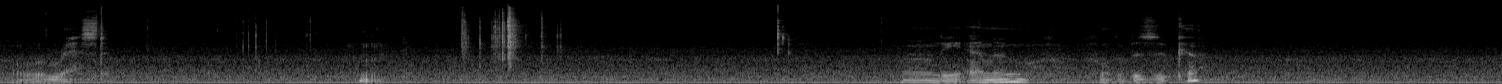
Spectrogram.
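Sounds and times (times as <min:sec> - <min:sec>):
steady low hum: 0:00.0 - 0:15.0
plastic parts clicking: 0:04.6 - 0:05.7.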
